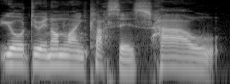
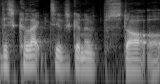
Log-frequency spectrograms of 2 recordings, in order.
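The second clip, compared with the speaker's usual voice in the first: ordinary delivery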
